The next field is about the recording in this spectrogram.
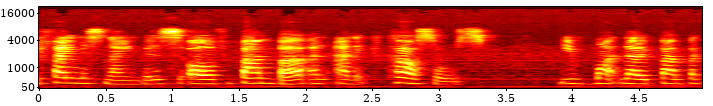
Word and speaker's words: Alnwick: But if you're not local, you'll think it's Alnwick. It's spelt A-L-N-W-I-C-K, but okay, you call it, you say Alnwick.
